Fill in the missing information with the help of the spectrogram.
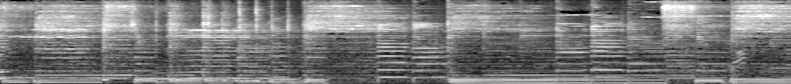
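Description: Live band music from a small busking group: acoustic guitar, electric guitar and keyboard playing together, with long held low notes that change every second or two.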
